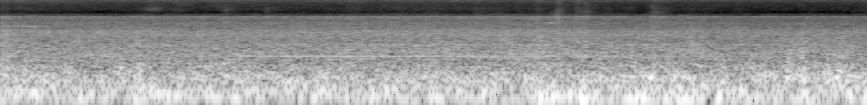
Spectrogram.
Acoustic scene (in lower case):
subway train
